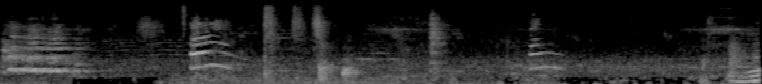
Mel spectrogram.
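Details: Domestic cat meowing while waiting for its lunch: about four clear, tonal meows over nearly eight seconds, each bending up then down, with soft knocks and clicks between calls in a quiet room.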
